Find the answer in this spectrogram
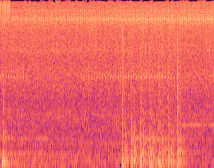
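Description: Pounding on a door: a burst of rapid, heavy thuds about two and a half seconds in, lasting about a second. Under it, crickets chirp steadily.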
